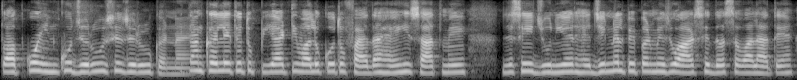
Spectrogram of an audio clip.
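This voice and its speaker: A woman's voice: on the high side, fairly even intonation, fairly quick, dark tone, lo-fi sound. A young woman teaching exam preparation in a casual, direct manner, advising viewers and addressing them as friends. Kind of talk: casual explanatory lesson.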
